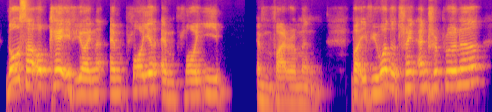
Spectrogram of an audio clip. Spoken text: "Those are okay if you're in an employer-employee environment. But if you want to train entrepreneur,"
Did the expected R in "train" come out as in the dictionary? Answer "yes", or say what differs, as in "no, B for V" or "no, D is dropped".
yes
